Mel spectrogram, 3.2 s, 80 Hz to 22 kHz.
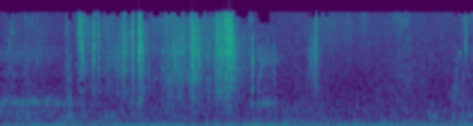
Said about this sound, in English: Turn to 2 John 2:15. I'm sorry. You know, I got to admit, one of the greatest sounds a speaker could ever hear is the sound of pages turning. 1 John 2:15.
